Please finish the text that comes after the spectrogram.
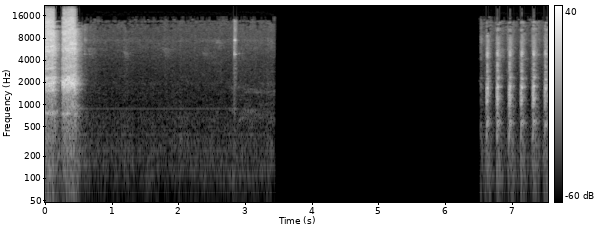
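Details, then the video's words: Junglefowl lure call used for trapping in Indonesia: a short loud harsh double burst, a long quiet gap, then a run of six rapid, sharp, evenly spaced pulses. "SUARA PIKAT AYAM HUTAN JERNIH & KERAS"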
